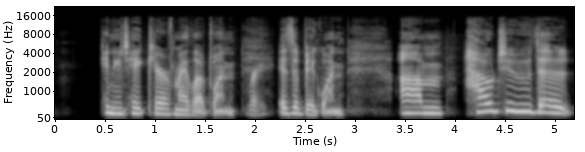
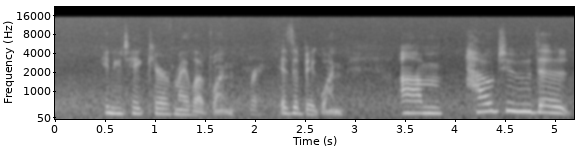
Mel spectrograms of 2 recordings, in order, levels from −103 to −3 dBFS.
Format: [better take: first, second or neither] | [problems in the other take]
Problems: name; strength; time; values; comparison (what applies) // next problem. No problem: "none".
first | hiss; noticeable; throughout; 10 dB below the speech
